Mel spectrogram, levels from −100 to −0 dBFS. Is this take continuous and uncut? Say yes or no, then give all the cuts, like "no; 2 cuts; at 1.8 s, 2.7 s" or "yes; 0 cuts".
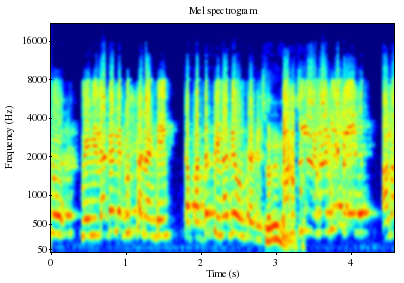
yes; 0 cuts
